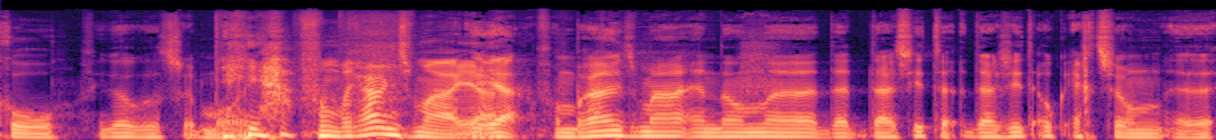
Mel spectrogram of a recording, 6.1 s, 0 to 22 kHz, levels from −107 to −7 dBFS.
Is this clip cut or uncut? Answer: uncut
